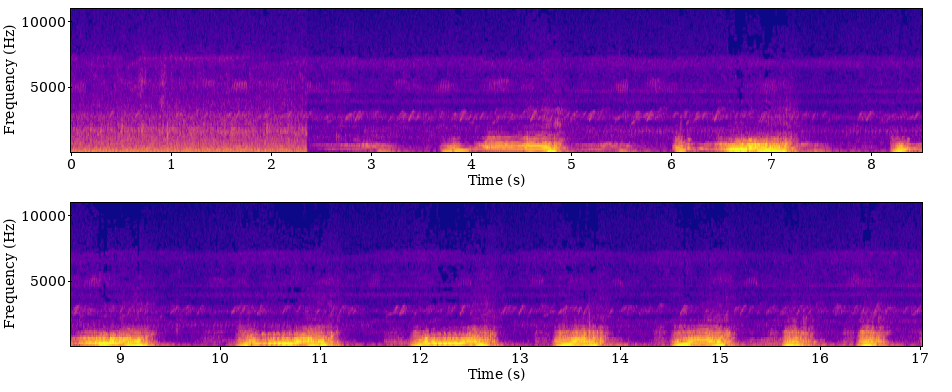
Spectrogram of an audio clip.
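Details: At night in the Timbavati, near Kruger National Park, an adult male lion, one of two brothers leaving a giraffe kill, roars in a deep series of grunting bursts, slowing and shortening toward the end. The call can carry seven to eight kilometres, with lightning in the distance.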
